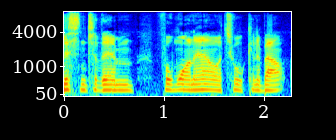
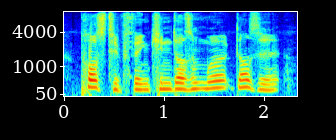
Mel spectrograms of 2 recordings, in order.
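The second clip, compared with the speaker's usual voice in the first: doubting, negative, pessimistic tone; 3 semitones higher than usual. Showing how a street survey question could be asked: negative tone. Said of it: "in a very negative way".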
